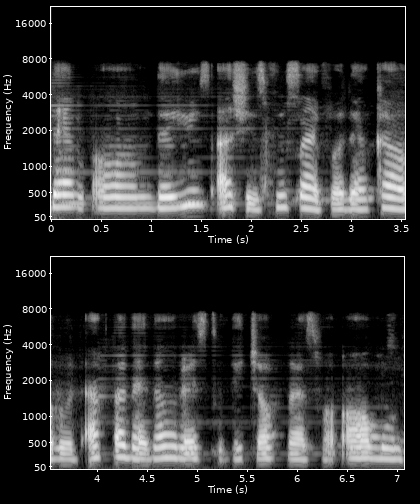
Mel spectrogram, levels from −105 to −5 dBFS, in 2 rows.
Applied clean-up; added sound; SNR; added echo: neural mask model DeepFilterNet 3.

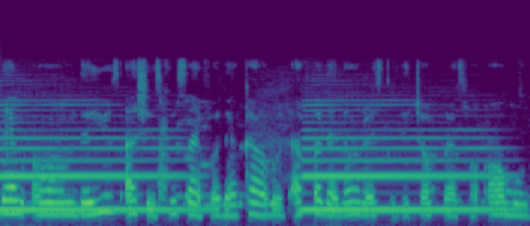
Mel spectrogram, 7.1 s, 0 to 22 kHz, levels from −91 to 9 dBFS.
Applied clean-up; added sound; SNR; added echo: none; Wind instrument, woodwind instrument; 1 dB; none.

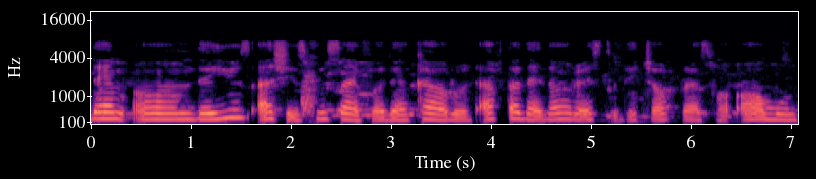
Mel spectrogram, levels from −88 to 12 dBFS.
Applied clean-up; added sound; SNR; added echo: none; none; none; none.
